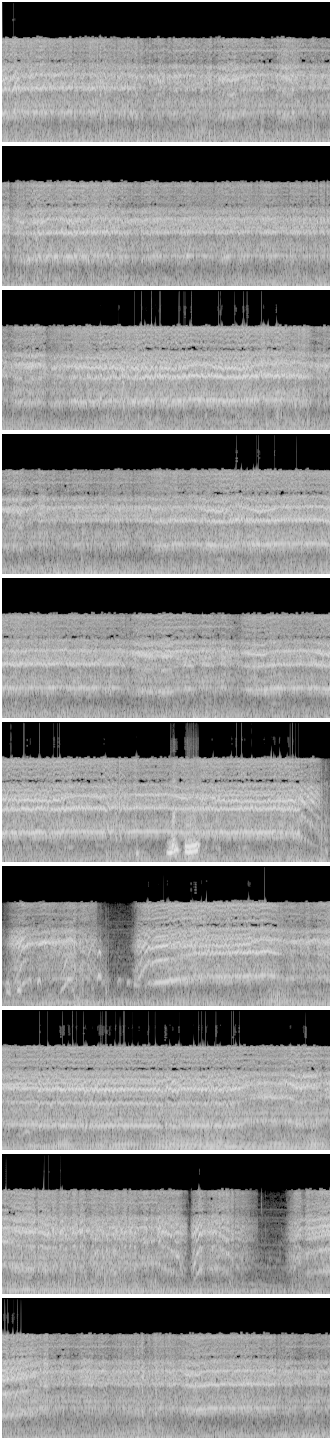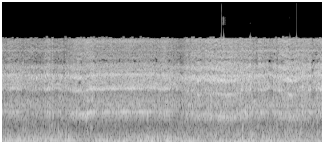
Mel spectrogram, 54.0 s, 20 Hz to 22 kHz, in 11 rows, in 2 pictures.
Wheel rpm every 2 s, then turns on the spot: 220, 230, 220, 220, 230, 220, 220, 230, 230, 230, 230, 230, 220, 230, 170, 100, 180, 210, 210, 220, 200, 60, 180, 230, 230, 230, 220.
30-32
